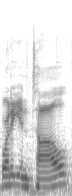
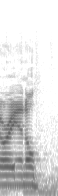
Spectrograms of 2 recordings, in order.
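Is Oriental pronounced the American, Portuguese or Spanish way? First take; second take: Portuguese; American. First: It is said with a Portuguese pronunciation. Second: It is said with an American English pronunciation. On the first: "the way a Portuguese person would pronounce the team name" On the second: "I think I'll stick with the, the American pronunciation"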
